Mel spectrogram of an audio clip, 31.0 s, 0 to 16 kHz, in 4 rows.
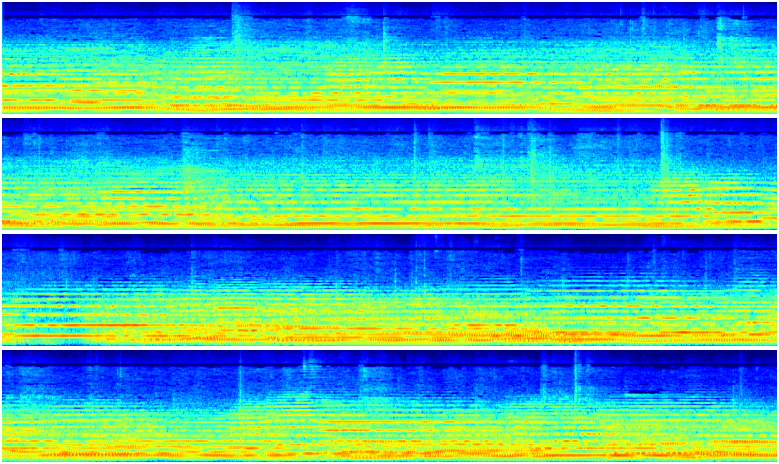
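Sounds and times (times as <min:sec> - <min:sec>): brass ensemble playing chords: 0:00.0 - 0:31.0.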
